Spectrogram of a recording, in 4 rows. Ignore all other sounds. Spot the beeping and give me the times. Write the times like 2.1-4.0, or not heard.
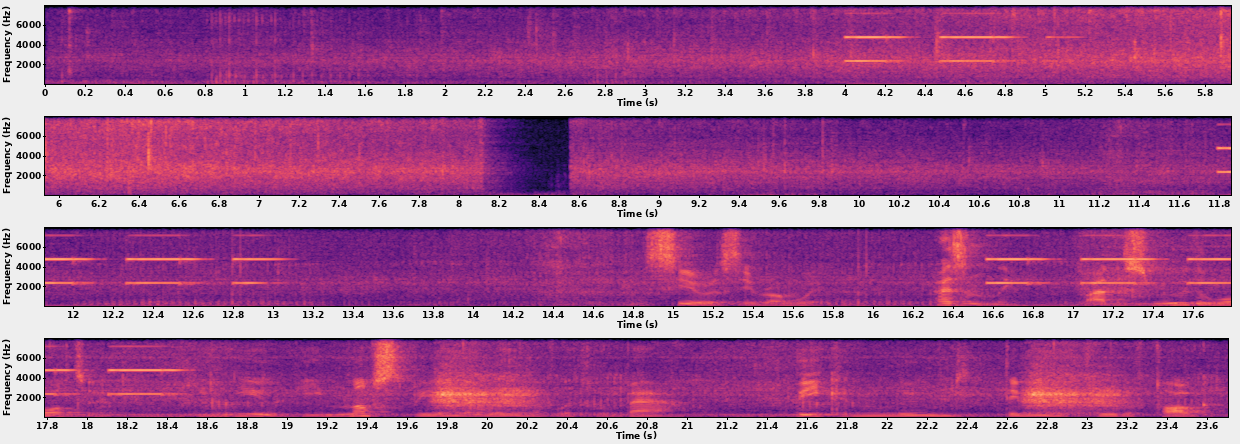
4.0-5.1, 11.8-13.0, 16.6-18.5.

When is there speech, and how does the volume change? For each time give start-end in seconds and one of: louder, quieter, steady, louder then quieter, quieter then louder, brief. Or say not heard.
14.8-23.6 steady.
